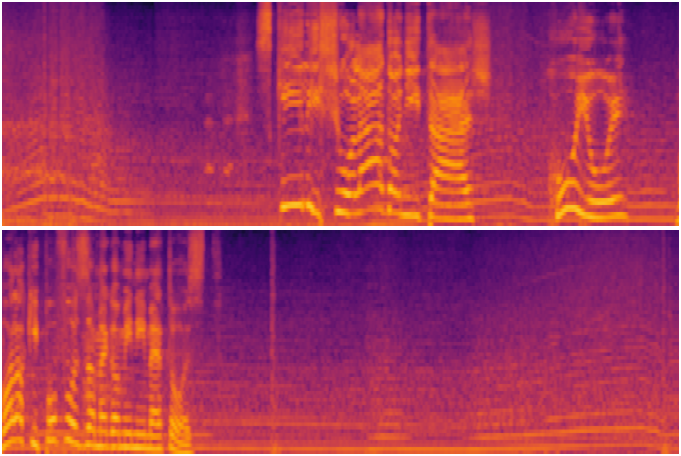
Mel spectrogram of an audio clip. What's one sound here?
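A car engine hums steadily and revs as it speeds up.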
